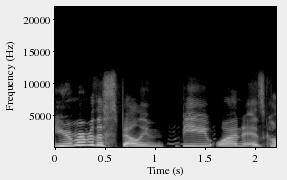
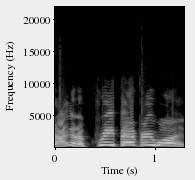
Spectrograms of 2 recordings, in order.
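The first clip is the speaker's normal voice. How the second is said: mock, wild, high-pitched, manic scream; 7 semitones higher than usual. Retelling a comedy sketch where a man in a grape suit ties everyone up: imitating someone screaming. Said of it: "he's just screaming".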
